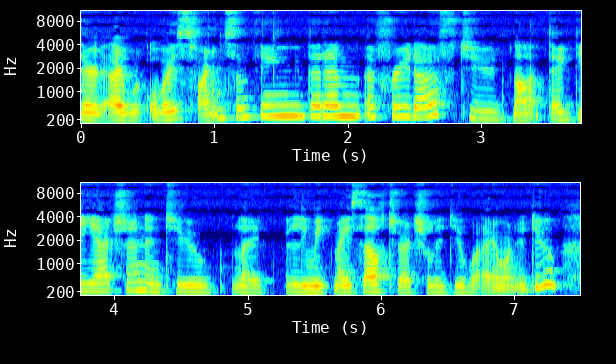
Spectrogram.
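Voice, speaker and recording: With a French accent, the speaker moves at a fairly quick pace with hardly any pauses and very wide pitch swings. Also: woman, fairly high pitch for a woman. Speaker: vlogger. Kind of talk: unscripted personal vlog. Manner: halting, hesitant.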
